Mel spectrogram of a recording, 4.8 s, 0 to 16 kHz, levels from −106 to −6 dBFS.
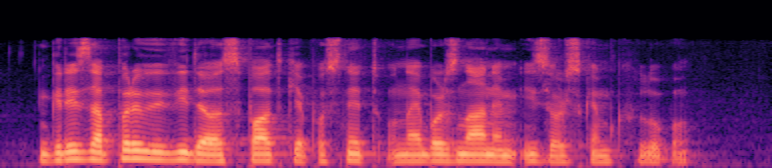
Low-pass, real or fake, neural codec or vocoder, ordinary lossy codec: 7.2 kHz; real; none; none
